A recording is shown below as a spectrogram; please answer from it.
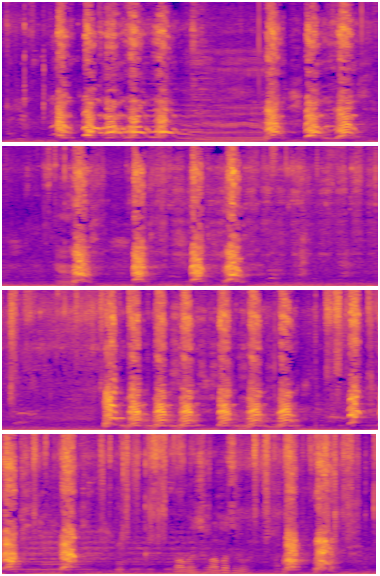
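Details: German Shepherd dogs at a kennel in Peshawar, with single, double, medium and long coats, bark in dense, irregular bursts of sharp, rough barks. Some clumps are rapid, a brief whining yelp comes near the end, and a low hum runs underneath.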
